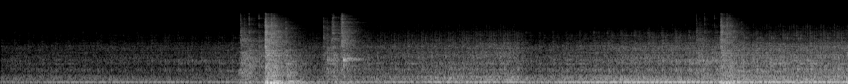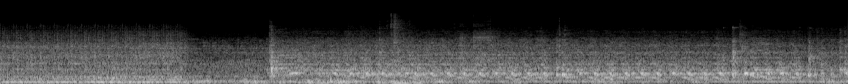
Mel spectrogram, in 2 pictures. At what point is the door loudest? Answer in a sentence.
The volume of the door peaks at 3 seconds.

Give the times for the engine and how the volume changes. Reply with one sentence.
You can hear the engine from 0.0 to 16.9 s, getting louder.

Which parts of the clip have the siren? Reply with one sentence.
You can't hear the siren here.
